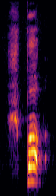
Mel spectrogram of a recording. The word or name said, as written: xpoq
